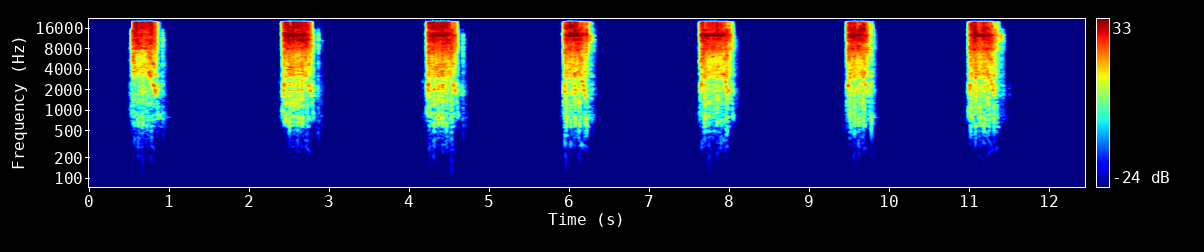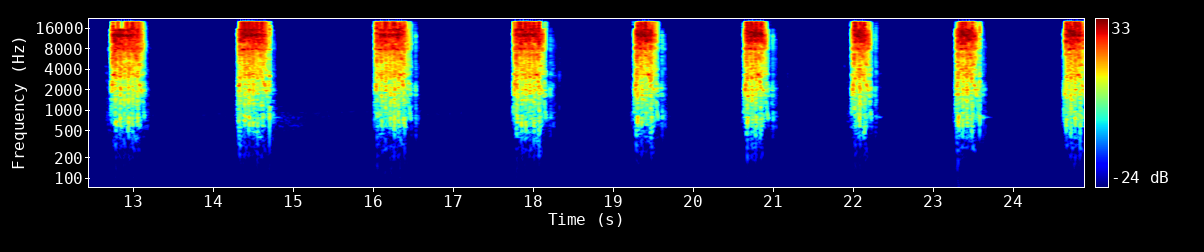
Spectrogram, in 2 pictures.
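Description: An SKD CS001 foam blaster running on a 3S LiPo battery fires a series of about fifteen sharp, loud motor bursts, each short whirring shot separated by roughly a second and a half of quiet.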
